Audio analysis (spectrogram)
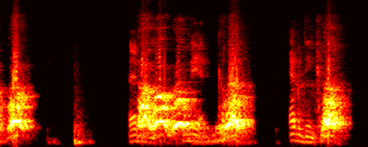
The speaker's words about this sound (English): Is this dog barking too?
